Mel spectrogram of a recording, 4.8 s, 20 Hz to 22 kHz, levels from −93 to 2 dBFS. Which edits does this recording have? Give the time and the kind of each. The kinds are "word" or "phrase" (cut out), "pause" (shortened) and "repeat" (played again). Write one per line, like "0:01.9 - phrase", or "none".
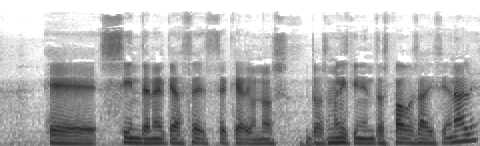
0:02.4 - word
